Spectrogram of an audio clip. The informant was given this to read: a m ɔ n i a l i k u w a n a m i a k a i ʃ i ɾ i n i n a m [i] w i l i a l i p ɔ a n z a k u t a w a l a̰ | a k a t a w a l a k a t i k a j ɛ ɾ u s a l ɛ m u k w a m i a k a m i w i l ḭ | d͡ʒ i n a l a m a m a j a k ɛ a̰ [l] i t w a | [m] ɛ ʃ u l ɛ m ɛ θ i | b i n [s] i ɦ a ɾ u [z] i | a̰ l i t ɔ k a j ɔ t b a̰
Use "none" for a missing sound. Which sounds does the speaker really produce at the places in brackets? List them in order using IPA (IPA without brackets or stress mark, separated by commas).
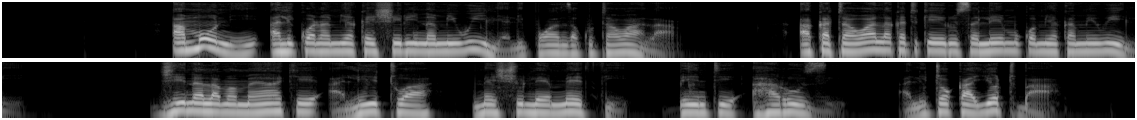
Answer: i, l, m, t, z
